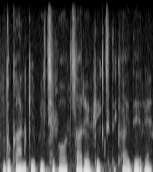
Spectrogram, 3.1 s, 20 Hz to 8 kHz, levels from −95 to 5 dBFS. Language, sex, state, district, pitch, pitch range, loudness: Hindi, female, Jharkhand, Deoghar, 180 Hz, 175-185 Hz, -14 LUFS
